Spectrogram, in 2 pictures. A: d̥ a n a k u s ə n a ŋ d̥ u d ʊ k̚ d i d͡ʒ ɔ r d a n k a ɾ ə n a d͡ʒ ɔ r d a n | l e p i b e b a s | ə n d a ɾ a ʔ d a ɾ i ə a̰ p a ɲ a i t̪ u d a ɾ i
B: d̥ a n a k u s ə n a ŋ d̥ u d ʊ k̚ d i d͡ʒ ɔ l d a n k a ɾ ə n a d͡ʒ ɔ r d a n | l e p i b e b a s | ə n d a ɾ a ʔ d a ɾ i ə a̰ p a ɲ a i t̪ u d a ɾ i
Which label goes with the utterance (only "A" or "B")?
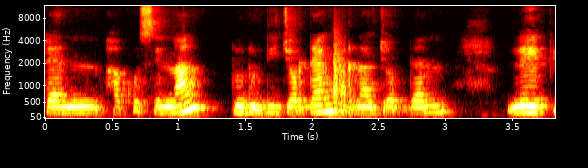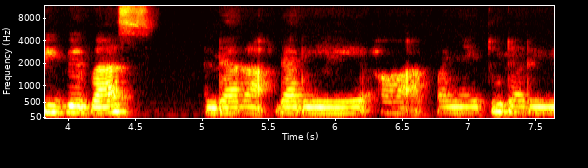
A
